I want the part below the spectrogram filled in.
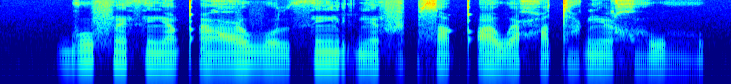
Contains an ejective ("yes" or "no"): yes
